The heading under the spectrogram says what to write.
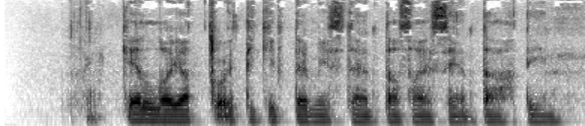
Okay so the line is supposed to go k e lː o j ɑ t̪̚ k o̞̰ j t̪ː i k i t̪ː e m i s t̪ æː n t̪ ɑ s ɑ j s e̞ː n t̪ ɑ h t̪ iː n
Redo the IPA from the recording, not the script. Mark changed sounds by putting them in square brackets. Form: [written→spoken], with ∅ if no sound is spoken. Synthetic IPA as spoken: k e lː o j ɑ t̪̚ k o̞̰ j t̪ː i k i t̪ː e m i s t̪ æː n t̪ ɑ s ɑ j s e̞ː n t̪ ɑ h t̪ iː n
